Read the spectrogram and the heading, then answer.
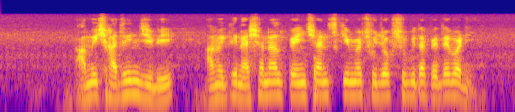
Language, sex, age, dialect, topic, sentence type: Bengali, male, 31-35, Standard Colloquial, banking, question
